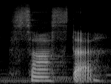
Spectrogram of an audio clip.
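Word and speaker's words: sásta: be because of this I had to ask Davey how to pronounce it because there was a SP over the A and I don't speak Irish sasta and he says it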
